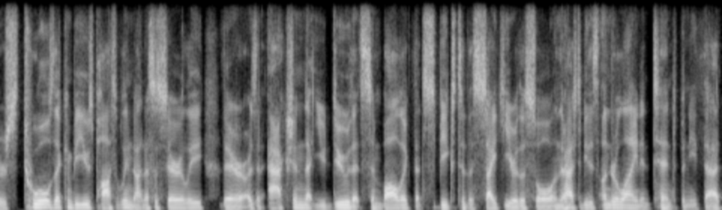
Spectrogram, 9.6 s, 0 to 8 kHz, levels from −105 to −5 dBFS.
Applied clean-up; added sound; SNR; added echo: none; none; none; none.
